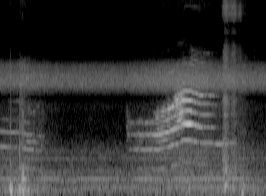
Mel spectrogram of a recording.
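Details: A female Bengal cat, which her owner suspects is in heat and ready for a mate, lets out a drawn-out, rising, wavering meow over a steady high hiss.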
